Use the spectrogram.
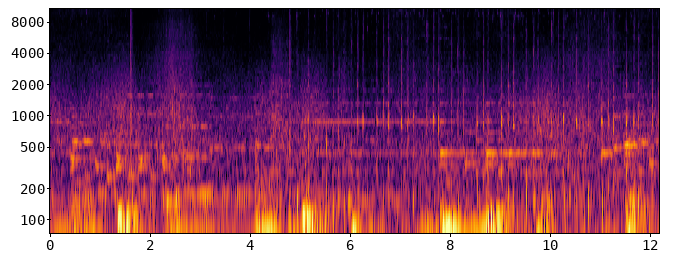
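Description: In The Witcher 3, a horse gallops in a fast, continuous drum of hoofbeats over a steady wash of water-like ambience, loud throughout.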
